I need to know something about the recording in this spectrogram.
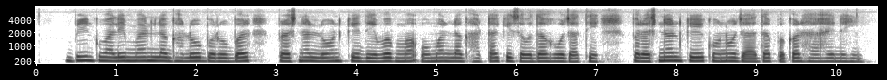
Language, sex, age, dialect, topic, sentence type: Chhattisgarhi, female, 18-24, Western/Budati/Khatahi, banking, statement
